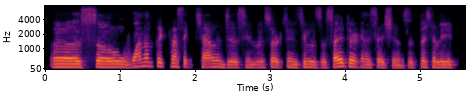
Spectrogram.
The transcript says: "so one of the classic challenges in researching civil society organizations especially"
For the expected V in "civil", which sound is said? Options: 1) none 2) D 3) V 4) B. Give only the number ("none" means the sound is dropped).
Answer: 3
